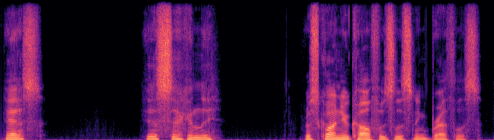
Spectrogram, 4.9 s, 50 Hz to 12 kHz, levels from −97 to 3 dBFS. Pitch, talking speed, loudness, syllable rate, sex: 140 Hz, 85 wpm, -21 LUFS, 5.2 syllables/s, male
